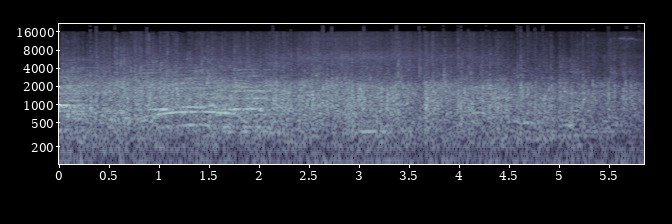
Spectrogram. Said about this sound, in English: We praise him with the lifting of our hands, and we praise him with the shout, and we praise him with the clapping of our hands. In any biblical method that is available, we give our God praise.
